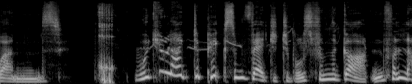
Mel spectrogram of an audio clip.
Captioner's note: oinks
